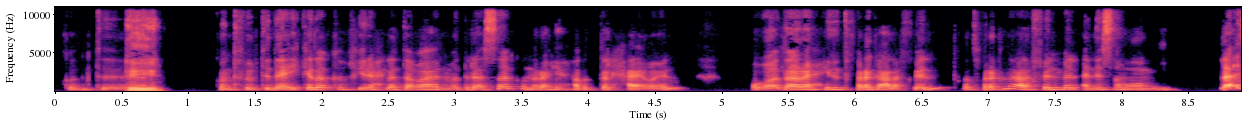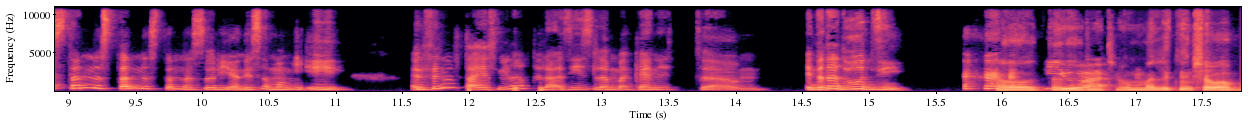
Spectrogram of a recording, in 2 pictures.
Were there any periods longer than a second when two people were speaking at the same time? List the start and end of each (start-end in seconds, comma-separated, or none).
none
